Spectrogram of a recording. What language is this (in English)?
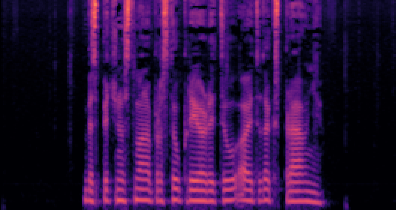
Czech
